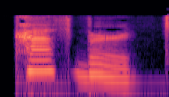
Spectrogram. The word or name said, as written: cuthbert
